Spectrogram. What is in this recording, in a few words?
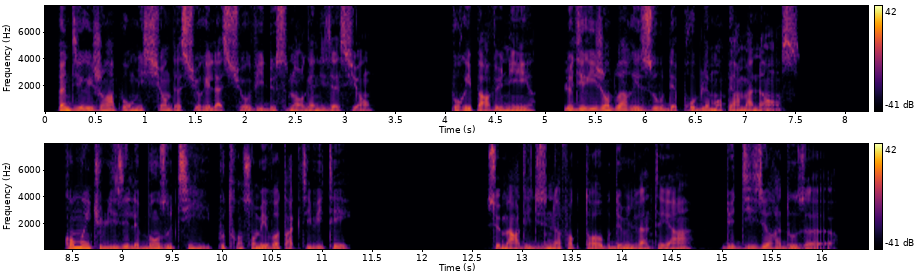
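African French, male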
